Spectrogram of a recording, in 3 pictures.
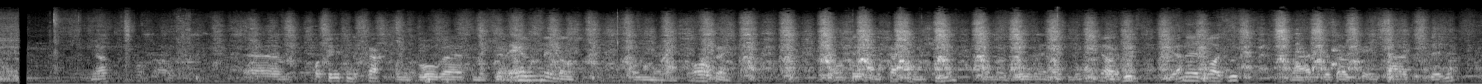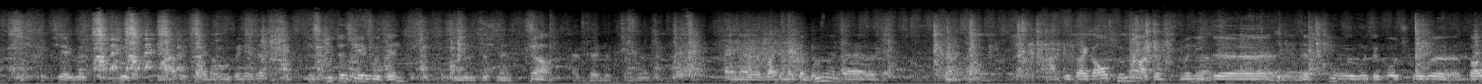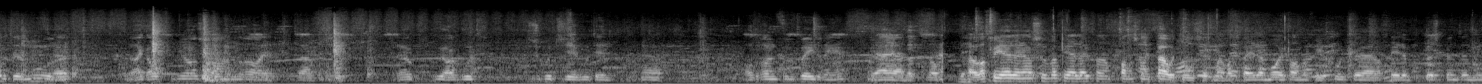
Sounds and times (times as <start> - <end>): Male speech, man speaking: 2.4 - 7.4, 8.2 - 14.6, 15.4 - 21.4, 22.0 - 23.8, 25.2 - 36.3, 37.1 - 44.4.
